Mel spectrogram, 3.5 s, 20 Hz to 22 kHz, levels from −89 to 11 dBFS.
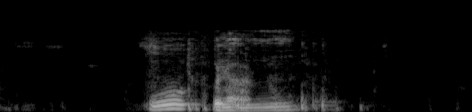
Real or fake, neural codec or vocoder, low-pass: fake; codec, 16 kHz, 16 kbps, FunCodec, trained on Chinese and English, 50 frames a second; 7.2 kHz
